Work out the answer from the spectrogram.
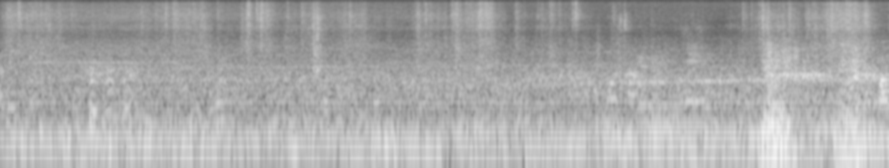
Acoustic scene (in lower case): bus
